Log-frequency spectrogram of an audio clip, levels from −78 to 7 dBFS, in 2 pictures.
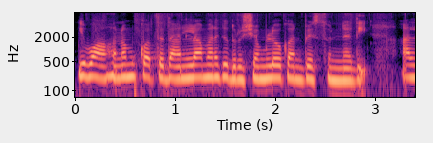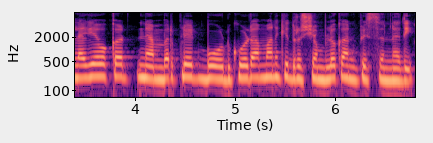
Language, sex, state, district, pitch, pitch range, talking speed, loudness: Telugu, female, Andhra Pradesh, Krishna, 205 Hz, 195-215 Hz, 150 wpm, -12 LUFS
